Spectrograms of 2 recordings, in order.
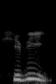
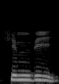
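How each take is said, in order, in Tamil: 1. 'd'க்கு முன்னால் மூக்கு ஒலி இல்லாமல் உச்சரிக்கப்படுகிறது. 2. 'd'க்கு முன்னால் 'n' உடன் உச்சரிக்கப்படுகிறது. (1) "ஹிதி அப்படி தான் படிக்கணும்" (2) "ஹிந்தி அப்படின்னு படிப்பாங்க"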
